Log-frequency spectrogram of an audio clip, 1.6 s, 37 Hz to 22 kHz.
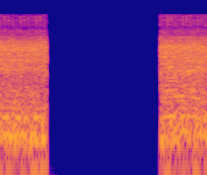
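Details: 2017 Toyota Corolla, 2NZ engine, after repair for two dead cylinders that caused misfire and low power: steady, even idle with no stumble, running on all cylinders; rpm now drops when a coil is unplugged.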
